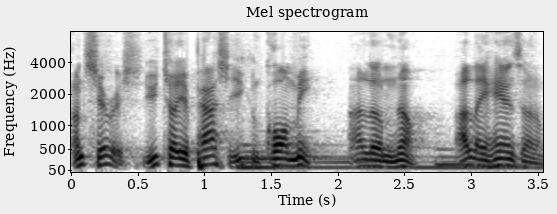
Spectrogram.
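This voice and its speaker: With music in the background, a man speaks very fast in a Puerto Rican accent, at medium pitch with ordinary pitch variation. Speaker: preacher. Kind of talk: informal street slang mixed with sermon language. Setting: church sermon. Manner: fiery, energetic preaching.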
